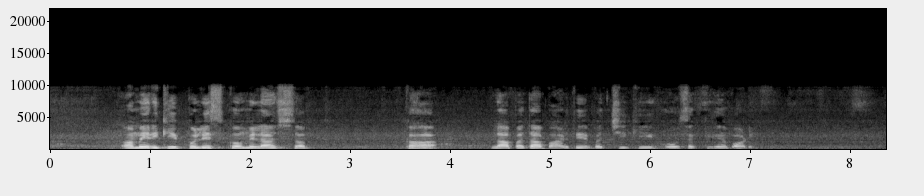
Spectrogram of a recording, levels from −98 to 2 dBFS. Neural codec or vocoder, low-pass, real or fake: vocoder, 44.1 kHz, 128 mel bands, Pupu-Vocoder; 9.9 kHz; fake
